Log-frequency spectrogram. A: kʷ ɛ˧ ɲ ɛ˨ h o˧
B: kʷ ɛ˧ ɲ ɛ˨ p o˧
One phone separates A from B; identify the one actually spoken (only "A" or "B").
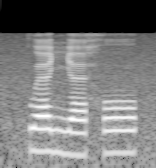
A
